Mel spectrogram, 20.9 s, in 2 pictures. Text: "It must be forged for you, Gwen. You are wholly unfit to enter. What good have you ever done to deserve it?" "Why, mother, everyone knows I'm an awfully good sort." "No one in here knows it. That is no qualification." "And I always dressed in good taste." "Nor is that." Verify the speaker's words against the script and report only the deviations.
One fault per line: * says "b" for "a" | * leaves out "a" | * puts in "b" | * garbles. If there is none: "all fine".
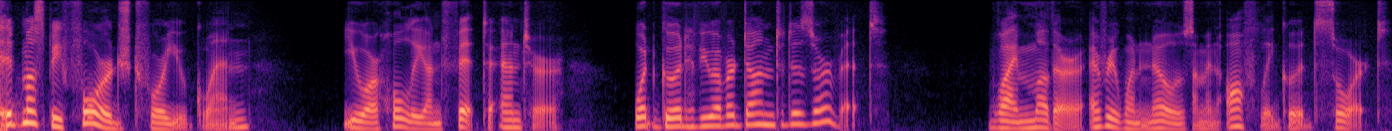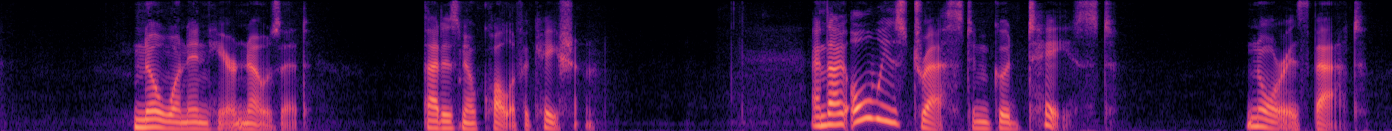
all fine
